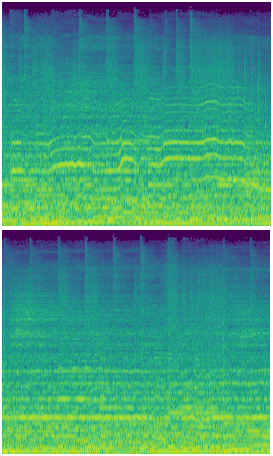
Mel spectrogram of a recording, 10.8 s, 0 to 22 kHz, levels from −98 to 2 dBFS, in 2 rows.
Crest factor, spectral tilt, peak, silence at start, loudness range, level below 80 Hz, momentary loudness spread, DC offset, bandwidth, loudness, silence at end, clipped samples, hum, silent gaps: 8 dB; -6 dB/octave; 0 dBFS; 0 s; 1 LU; -14 dBFS; 1 LU; under 0.1%; 15.5 kHz; -10 LUFS; 0 s; under 0.1%; none; none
